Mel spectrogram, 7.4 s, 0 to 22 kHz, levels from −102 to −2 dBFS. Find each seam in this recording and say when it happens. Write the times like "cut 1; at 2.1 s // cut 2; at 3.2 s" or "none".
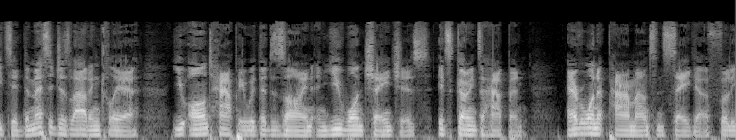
none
